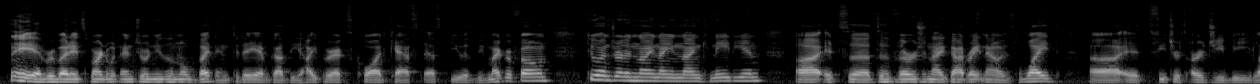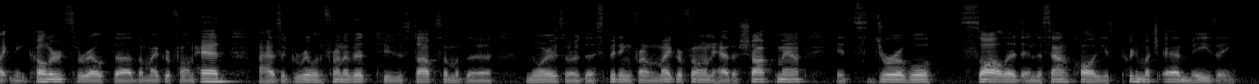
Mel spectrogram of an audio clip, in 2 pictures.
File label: HyperX QuadCast S Unedited; Android News and All the Bytes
